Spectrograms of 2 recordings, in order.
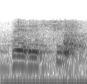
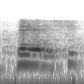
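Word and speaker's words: Bereshit (בראשית): El nombre del libro en el idioma hebreo es Bereshit. Empieza con la letra así. B, la R, la letra Aleph, Bere, la letra Shin, la letra Yod y la letra Tau. Bereshit. Se escribe así.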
